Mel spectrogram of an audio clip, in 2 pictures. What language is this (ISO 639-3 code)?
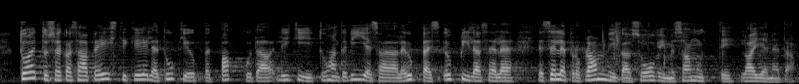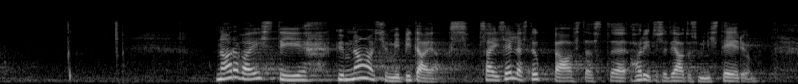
est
